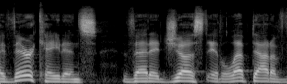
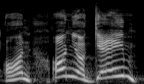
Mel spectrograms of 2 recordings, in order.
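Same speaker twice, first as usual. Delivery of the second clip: higher-pitched mock English accent; accidental English accent; 13 semitones higher than usual. Host slipping into accent talking about the English, mock English accent. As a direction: slip into a put-on English accent, pitch leaping up. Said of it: "See, I just did it again".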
